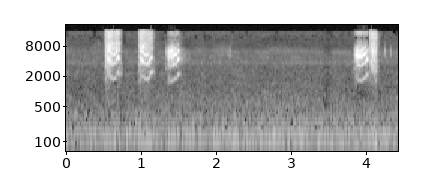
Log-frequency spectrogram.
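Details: Female double-collared seedeater giving a rapid run of three sharp, high chip notes with falling tails, then a pause of over two seconds before a quick doubled chip; meant to rouse a male to sing.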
